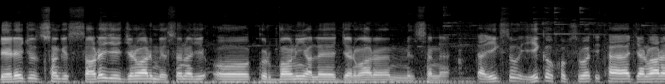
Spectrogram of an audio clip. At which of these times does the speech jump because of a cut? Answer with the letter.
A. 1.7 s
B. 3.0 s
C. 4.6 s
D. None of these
C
